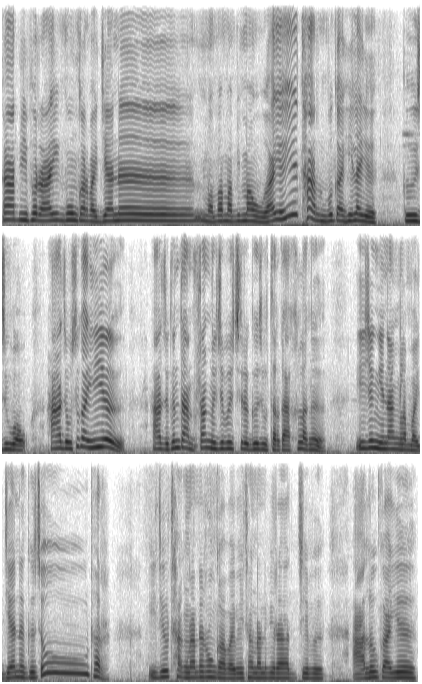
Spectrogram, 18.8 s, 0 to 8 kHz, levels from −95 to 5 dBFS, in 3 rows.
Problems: none marked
